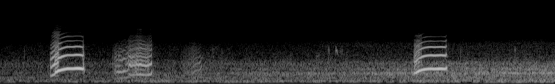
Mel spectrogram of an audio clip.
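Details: Spoiled baby monkey angrily crying at its mother when sleepy, even during breastfeeding. Shrill, rising harmonic squeals, a short pair of yelps early on, then one more piercing cry after a pause, over steady low background noise.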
